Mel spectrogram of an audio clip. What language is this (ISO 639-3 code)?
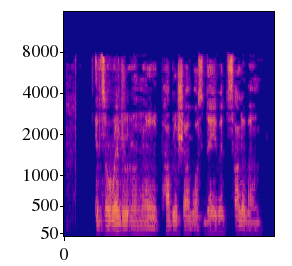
eng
